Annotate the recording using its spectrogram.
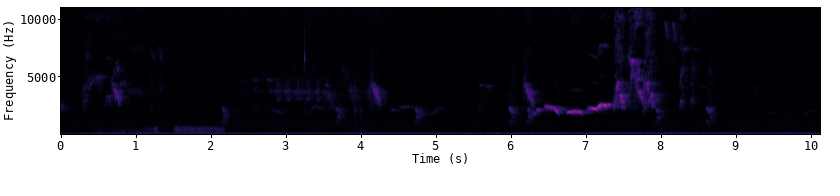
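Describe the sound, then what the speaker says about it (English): Small birds chirp and squawk close to a microphone, with a low steady hum beneath; calls come in scattered bursts, growing busier and louder toward the end. "I think there's a bird's nest near your microphone."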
